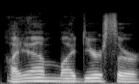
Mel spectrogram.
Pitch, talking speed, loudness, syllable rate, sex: 140 Hz, 215 wpm, -14 LUFS, 4.0 syllables/s, male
